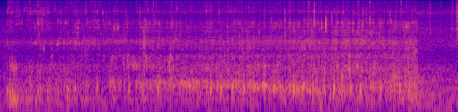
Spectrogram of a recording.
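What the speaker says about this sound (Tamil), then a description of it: "வாங்க ஸ்ப்ரேயரில் ஊற்றிக்கலாம்." A Trichoderma viride solution mixed in water is poured into a sprayer for treating tomato plants, a steady close gushing and splashing of liquid that runs evenly for several seconds and then cuts off near the end.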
